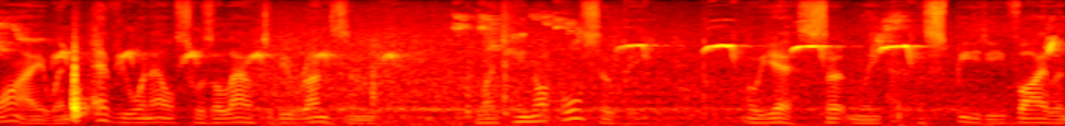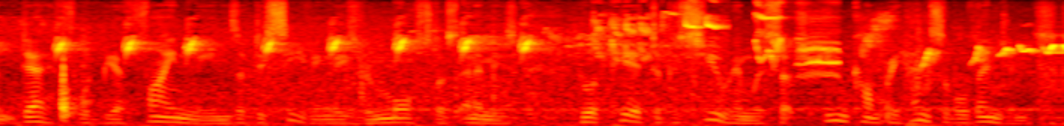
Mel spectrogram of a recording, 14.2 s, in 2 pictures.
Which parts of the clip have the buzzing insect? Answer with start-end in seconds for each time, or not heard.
0.0-14.1.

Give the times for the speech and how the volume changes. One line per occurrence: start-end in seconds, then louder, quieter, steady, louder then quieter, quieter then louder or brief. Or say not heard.
0.0-2.6 brief
3.2-14.1 steady.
